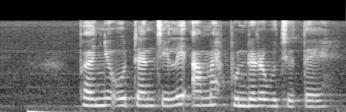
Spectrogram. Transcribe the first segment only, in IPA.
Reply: b̥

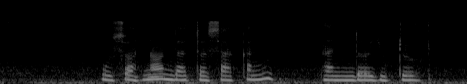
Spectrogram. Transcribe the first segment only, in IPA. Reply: u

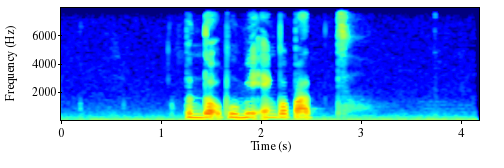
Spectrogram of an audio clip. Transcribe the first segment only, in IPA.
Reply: b̥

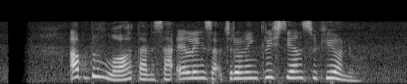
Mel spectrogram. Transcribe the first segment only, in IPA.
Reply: ʔ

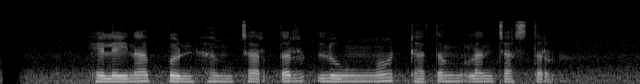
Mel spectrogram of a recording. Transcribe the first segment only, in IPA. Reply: h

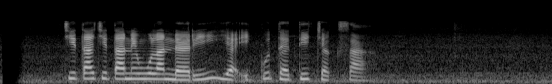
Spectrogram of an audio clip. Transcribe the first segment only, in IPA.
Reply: t͡ʃ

